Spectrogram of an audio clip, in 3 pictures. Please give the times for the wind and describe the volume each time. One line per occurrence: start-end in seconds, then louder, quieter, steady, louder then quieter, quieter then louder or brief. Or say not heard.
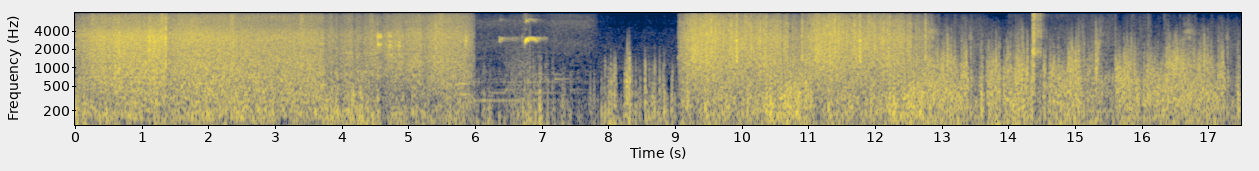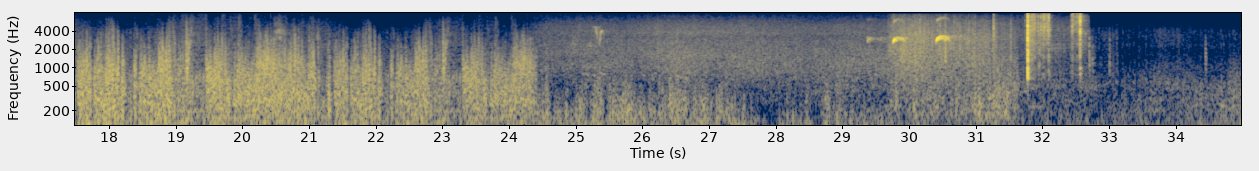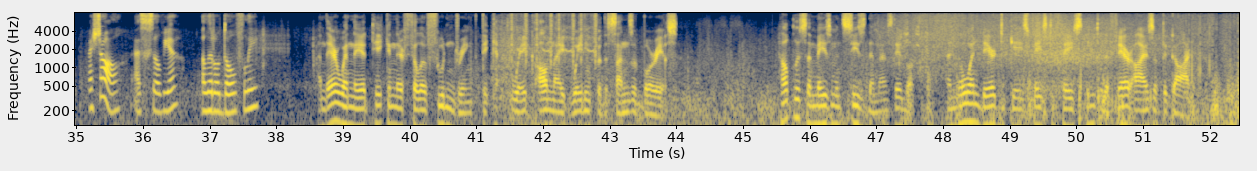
0.0-52.4 quieter then louder.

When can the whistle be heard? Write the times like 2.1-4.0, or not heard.
6.3-7.0, 29.4-30.8.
